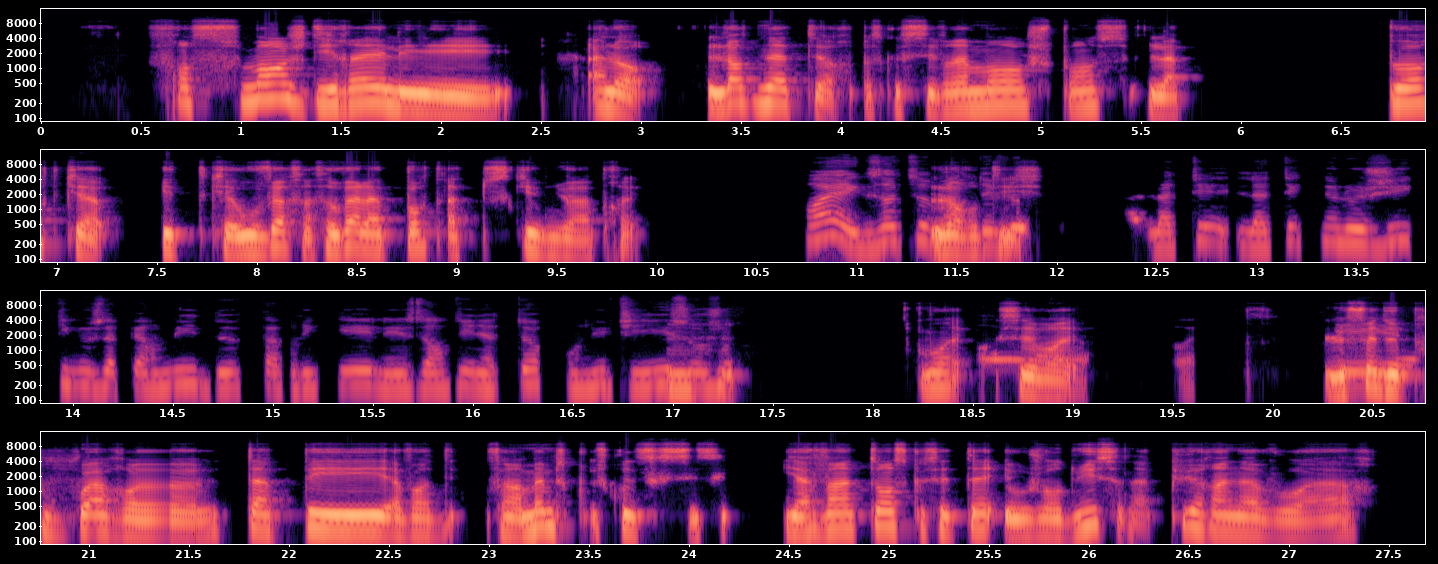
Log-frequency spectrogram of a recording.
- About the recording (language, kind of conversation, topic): French, unstructured, Quelle invention scientifique a changé le monde selon toi ?
- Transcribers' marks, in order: "Franchement" said as "Francement"; distorted speech; other background noise; drawn out: "Ah"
